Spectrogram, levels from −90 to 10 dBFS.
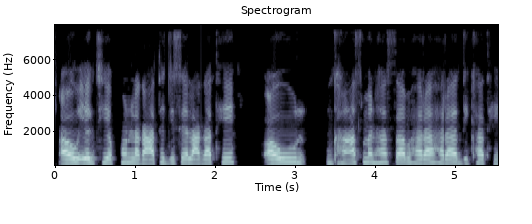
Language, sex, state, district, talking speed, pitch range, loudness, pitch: Chhattisgarhi, female, Chhattisgarh, Sarguja, 195 wpm, 225-245 Hz, -16 LUFS, 240 Hz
